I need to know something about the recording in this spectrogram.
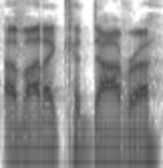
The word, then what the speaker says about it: Avada Kedavra: You are ready to say Avada Kedavra.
